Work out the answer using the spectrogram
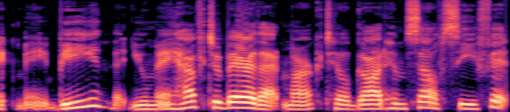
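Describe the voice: Plain reading aloud, with pitch moving in an ordinary way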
